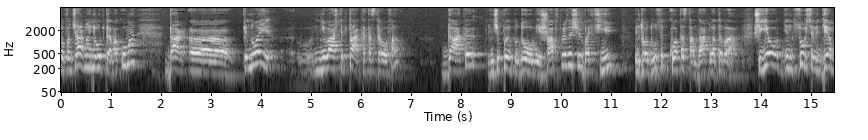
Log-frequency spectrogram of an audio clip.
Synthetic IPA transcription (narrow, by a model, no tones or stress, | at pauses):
ofont͡ʃarnojnelˠupt̪əmakuma | d̪arə | pʲenoj | nʲevaːʃt̪ept̪akat̪ast̪ɾofa | d̪akəɨnt͡ʃe̞pɨnd̪̚kud̪owəmijʃapt̪spɾezet͡ʃevafiint̪ɾo̞d̪usəkot̪ast̪and̪art̪ulat̪əva̰ | ʃijewd̪insurselʲed̪ʲem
